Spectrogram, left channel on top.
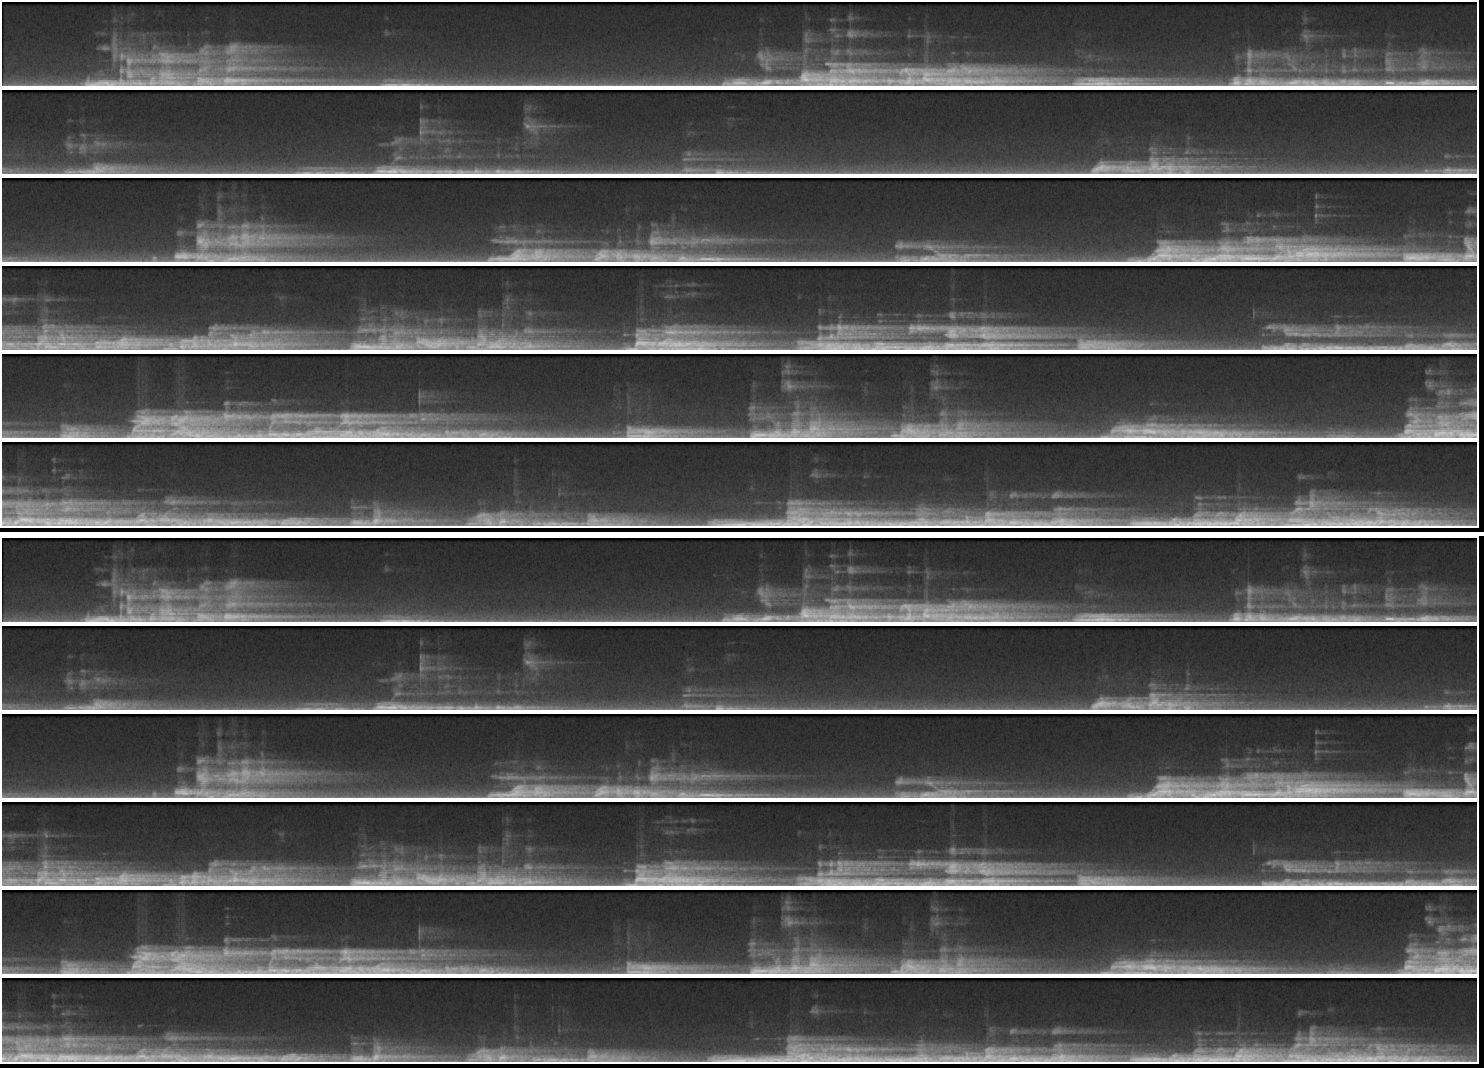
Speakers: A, in the centre; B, on the right.
A: উন্ <unintelligible> আম খাই খাই
B: উম
A: মোড
B: ভালো লাগে সঁচাকে ভালো লাগে আকো নো
A: উম মই সিহঁতক দি
B: তেনেকে
A: আছো সেইটো কাৰণে সেই বুকে কি দিম আও
B: উম।
A: মোবাইলটো যি টি সেইবোৰকে দি আছো
B: <inaudible>
A: কোৱা কলটা ভাবি
B: তাকে
A: হকে আনিছিলে নি
B: কি
A: কোৱা কল পোৱা কল স ছিল নেকি
B: অওঁ গোৱা দু আশী আনিছিলে নহয়
A: অ', অ'।
B: এতিয়া মোক
A: ডাঙ
B: এতিয়া মোক গগছ মোৰ লগৰ চাৰিটা আছেগে
A: হেৰি মানে আৰু আশিটোও ডাঙৰ চাগে
B: ডাঙৰ অ
A: অ',
B: অথনি
A: অ'।
B: মুন বৌকো দিলো সেয়া দু টা
A: অ অ
B: খালি সে হাঁ দুজনীকো দিলো তিনটা তিনটা
A: অ',
B: মায়ে আৱ দি পঠিয়াব পাৰিলো হেঁতেন আৱ বোলে হ'ব ৰচোন এইকেইটাকে খাই লওঁ আকৌ আহিম
A: অ হেৰি হৈছে নাই ভাল হৈছে নাই
B: মা হাত অকণমান ভাল হৈছে
A: অহ
B: মাক্সে আজি ট্ৰাই কৰি চাইছিলো ৰাতিপুৱা নোৱাৰিলো খিয়াবলে সেই ইয়াত
A: এই গাঠ অ আৰু গাঁঠিটোৰ সেই দুখ পাব নহয়
B: উম জিন জিনাইছে বুলি কৈছে কৈছে জিন জিনাইছে একদম টানি টানি ধৰিছে
A: উম,
B: ফোন কৰিবই পৰা নাই মানে হেৰি কৰিবই
A: অ'।
B: পৰা নাই বেকা কৰিবই পৰা নাই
